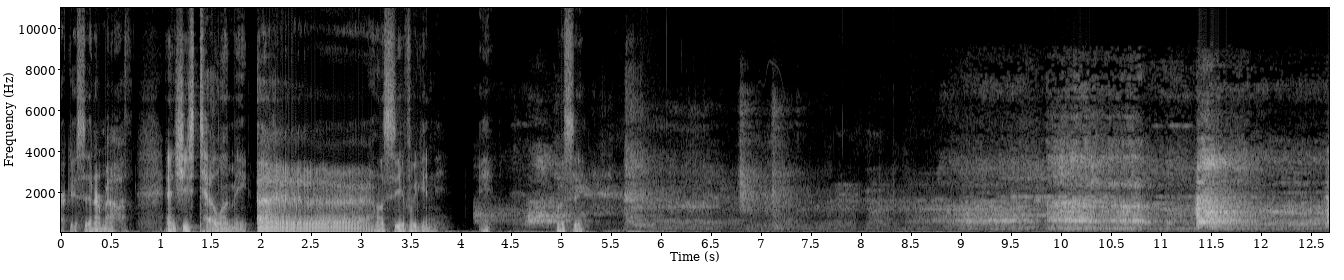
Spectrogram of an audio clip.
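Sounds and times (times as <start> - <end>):
speech: 0.1 - 4.4, 5.0 - 5.9
several dogs barking: 4.3 - 6.7, 7.8 - 12.6
dog growling low: 4.4 - 12.6.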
